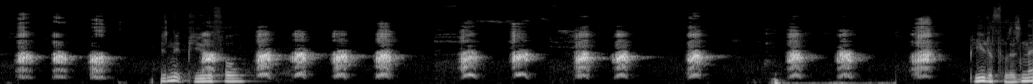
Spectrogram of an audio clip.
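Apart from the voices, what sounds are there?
raven calling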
